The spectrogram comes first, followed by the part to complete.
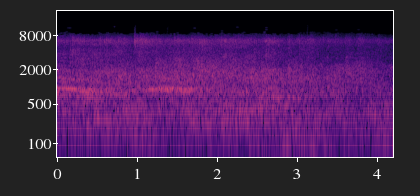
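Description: Spectators cheering on a karate bout: a steady wash of clapping and voices, with a few shouts rising above it.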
